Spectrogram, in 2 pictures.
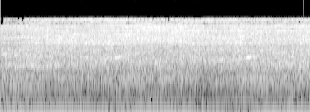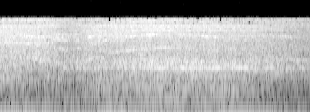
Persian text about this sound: صدای ماشین برقی ایامیدین خیریدین دانشجوی سال چهارم دانشگاه تکنولوژی تاجیکستان را میشنوید که در آزمون عمومی جمهوریوی بهترین اختراکار میان جوانان کشور جای اول را اشغال نمود.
